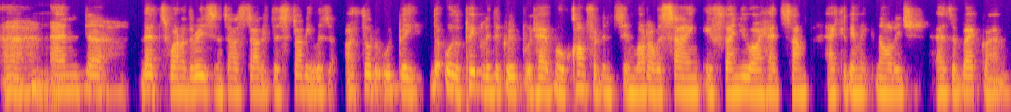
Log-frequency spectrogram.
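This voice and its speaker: Speaking at a fairly quick pace with hardly any pauses, a woman with an Australian accent has a fairly low, somewhat breathy voice and monotone, flat intonation. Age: 80s+. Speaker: seniors' rights campaigner. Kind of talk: interview answer.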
